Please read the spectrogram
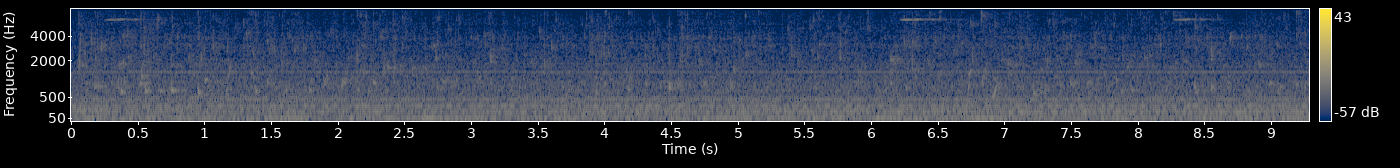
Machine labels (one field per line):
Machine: pump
